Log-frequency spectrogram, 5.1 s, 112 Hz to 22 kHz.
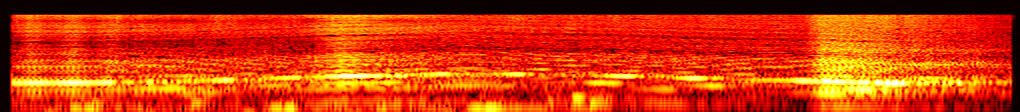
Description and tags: sound-design created from heavily processing a field-recording of water
recorded here in Halifax; rises and then falls in pitch; processed with
Adobe Audition
1-bar, ambient, electronic, field-recording, industrial, loop, pitched, processed, sound-design, stab, sustained, water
